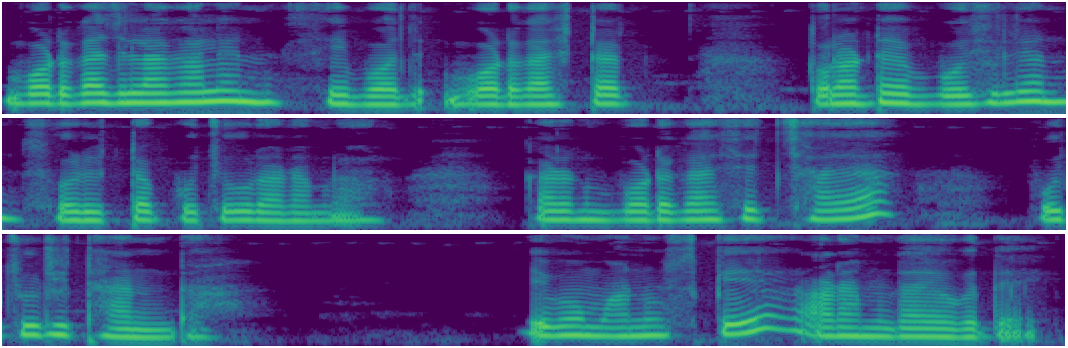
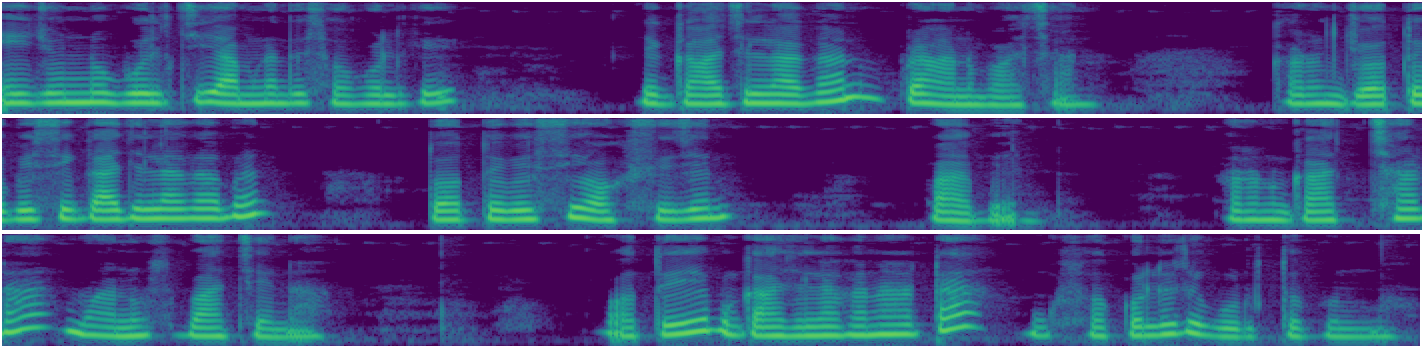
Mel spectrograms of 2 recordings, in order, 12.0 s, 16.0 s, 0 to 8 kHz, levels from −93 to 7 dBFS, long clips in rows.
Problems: background sounds at intervals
